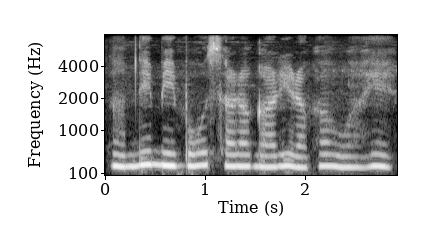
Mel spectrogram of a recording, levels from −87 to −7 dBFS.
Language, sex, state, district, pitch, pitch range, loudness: Hindi, female, Arunachal Pradesh, Lower Dibang Valley, 245 Hz, 235-255 Hz, -17 LUFS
